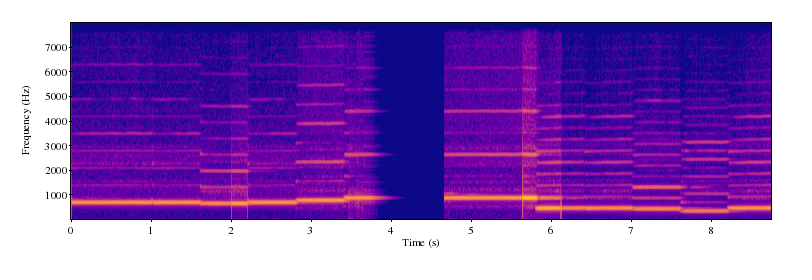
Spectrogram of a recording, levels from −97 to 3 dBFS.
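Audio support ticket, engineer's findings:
Sudden gain jump at 2.0–2.2 s and 5.64–6.12 s. Likely a digital gain step applied without a ramp. Level rises about 6 dB, then about 12 dB, with the background noise jumping together with the sound, abrupt rather than faded.

Repeated packet loss (robotic sound), 3.45–3.65 s. Packets repeatedly lost or late in the jitter buffer. Each hole is patched by extending the preceding audio. Four short holes, longest about 17 ms, concealment covering a quarter of the stretch. The result is choppy, with pieces missing.

Long network dropout, 3.67–4.67 s. About one second of audio never arrived, likely a network outage. Concealment first stretches the last sound into a fading buzz or hiss, then leaves roughly 0.58 s of silence before audio resumes with the lost portion gone. The G.722 call path band-limits everything to 8 kHz.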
